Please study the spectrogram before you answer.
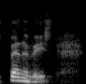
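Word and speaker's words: Benahavís: Ben Ben Ben benav benav that's it there's an H in it which isn't pronounced and I don't quite but anyway it's benov East and we were in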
